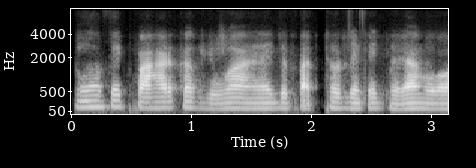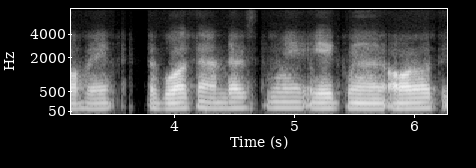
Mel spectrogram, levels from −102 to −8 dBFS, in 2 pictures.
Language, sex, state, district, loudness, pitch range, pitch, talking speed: Hindi, male, Himachal Pradesh, Shimla, -21 LUFS, 110-120 Hz, 115 Hz, 190 wpm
